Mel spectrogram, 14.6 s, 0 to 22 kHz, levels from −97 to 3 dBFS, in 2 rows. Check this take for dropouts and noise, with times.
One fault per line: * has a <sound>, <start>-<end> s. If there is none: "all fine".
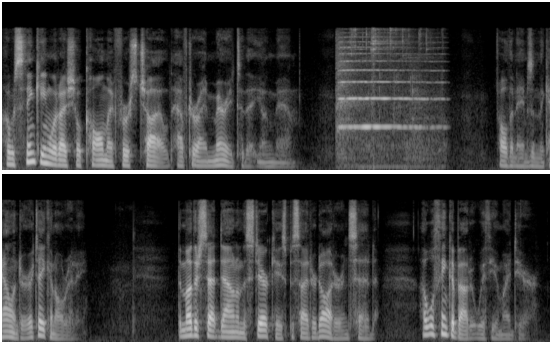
* has a squeak, 4.4-6.0 s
